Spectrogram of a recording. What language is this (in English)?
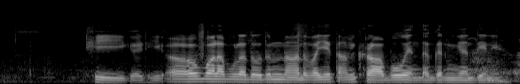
Punjabi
